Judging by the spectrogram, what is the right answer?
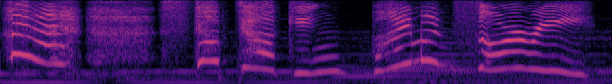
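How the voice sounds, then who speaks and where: An extremely high, squeaky fairy child speaks in a cutesy, very animated way. She sounds like a small, impatient game sidekick, with clear music behind her. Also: slow, exaggerated voice. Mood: whiny, exasperated. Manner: cutesy, speaks of herself in third person. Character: tiny childlike female fairy companion, chirpy, whiny, impatient. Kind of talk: scripted video game voice acting.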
